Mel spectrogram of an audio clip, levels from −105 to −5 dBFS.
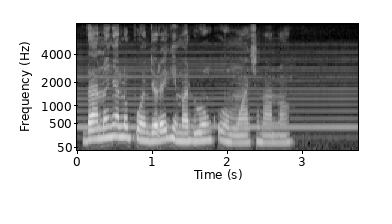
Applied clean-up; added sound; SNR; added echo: none; Bowed string instrument; 18 dB; none.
